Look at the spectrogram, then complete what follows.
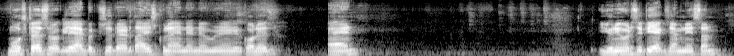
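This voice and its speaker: Indian male teacher, very slow dictation, flat and even delivery, smooth clear voice, repeats every phrase. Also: on the high side. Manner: mixes Hindi explanation with dictated English. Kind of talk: dictating a letter to students.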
